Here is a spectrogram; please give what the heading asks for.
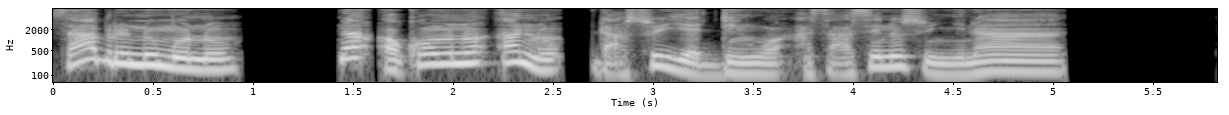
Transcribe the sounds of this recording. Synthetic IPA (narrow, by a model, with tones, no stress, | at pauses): saː˨˦bɾɪ˦nũ˦mʊ̃˨nʊ̃˦ | nã˨ʔɔ˨kʰɔ̃˦mnʊ̃˦ʔa˦nʊ̃˨da̰˨sʊ˦jɛ˨dĩ˨ŋwɔ̃˨ʔa˨saː˨sɪ˦nʊ̃˦sʊ̃˨ɲĩ˨nãː˦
